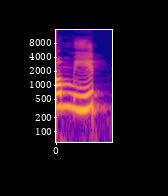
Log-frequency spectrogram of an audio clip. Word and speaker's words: มิตร: บุรุษ พิเศษ อากาศ โอกาส มี คำ พิเศษ อยู่ 2 คำ เช่น เดียว กัน นะ คะ มิตร และ พุธ คำ ว่า มิตร นอก จาก ต เต่า เป็น ตัว สะกด แล้ว เนี่ย ยัง พ่วง รอ เรือ มา อีก ด้วย อีก ตัว นึง คล้าย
